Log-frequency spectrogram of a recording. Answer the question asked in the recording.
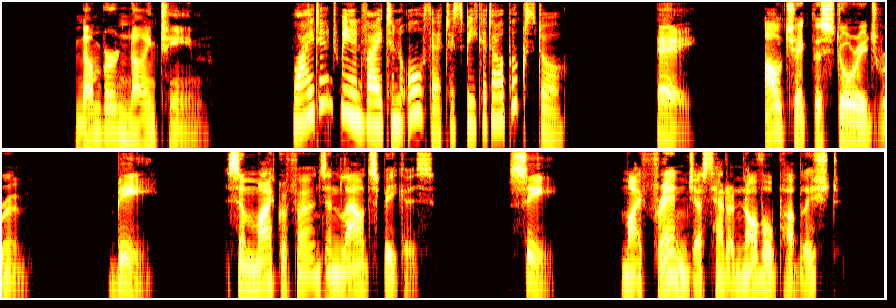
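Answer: C: My friend just had a novel published.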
